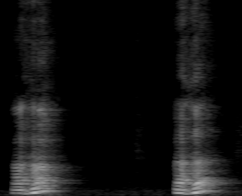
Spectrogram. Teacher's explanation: o mesmo som que pode ser entendido e visto no Ain, no Aleph, um som gutural no fundo da garganta, porque guturais são essas palavras que são pronunciadas no fundo da garganta, né?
